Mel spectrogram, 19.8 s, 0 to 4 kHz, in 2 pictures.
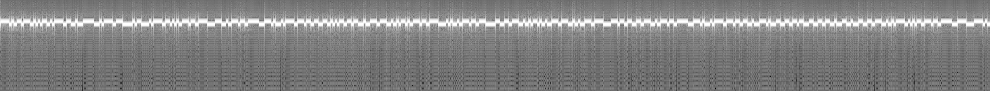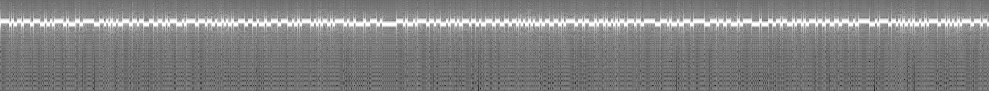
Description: RTTY, about 45.45 baud. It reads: SEPTEMBER ON THE ISLAND OF MINDANAO IN THE PHILIPPINES TO NEUTRALIZE JAPANESE-HELD AIRFIELDS THAT COULD INTERFERE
